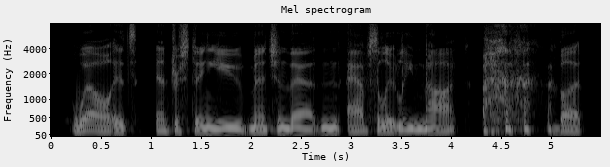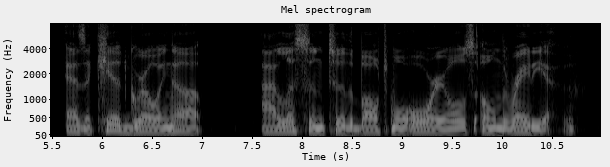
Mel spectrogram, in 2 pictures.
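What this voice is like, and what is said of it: Radio voice. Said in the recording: “he's already got the voice... You kind of have that radio voice already”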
